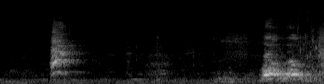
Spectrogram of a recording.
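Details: Dog barking, from a pair named Enzo and Ozzy: two sharp, broad barks about two seconds apart, the first short and clipped, the second longer and fuller, over a low, quiet background hum.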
